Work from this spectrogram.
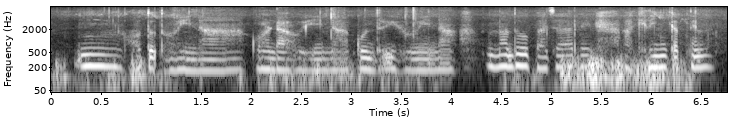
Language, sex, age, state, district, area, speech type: Santali, female, 30-45, Jharkhand, Seraikela Kharsawan, rural, spontaneous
